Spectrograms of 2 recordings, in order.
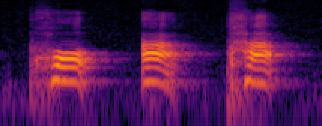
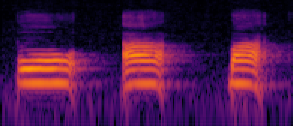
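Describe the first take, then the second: First: Po a pa with all the air released; aspirated p. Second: Po a pa with no puff of air; high, level po a pa, p held tight; unaspirated p. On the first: Teacher showing Po a pa with strong aspiration. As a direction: puff hard on p in Po a pa. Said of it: "udaranya keluar semua". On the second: Teacher blending po a pa, unaspirated and level. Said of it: "Tadi kan nggak keluar udara". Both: Shown as a demonstration.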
